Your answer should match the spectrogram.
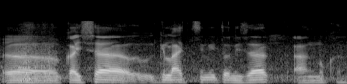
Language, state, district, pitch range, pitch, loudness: Kokborok, Tripura, Dhalai, 95-105 Hz, 100 Hz, -19 LUFS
